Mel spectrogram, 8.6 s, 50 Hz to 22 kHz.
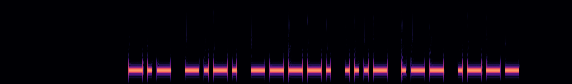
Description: Morse code, heard as a keyed tone, about 17 wpm, 700 Hz. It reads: KC9VWJ
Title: USA Call Signs - 6 Characters - Repeated 3x - 17wpm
